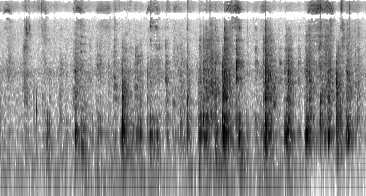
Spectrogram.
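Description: A person chewing soft braised pork rib meat and rice with the mouth closed: soft, wet mouth sounds coming unevenly, about one or two a second.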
